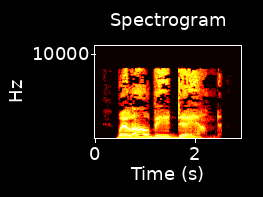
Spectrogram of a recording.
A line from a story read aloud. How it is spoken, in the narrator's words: Zeke Cotton drawled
